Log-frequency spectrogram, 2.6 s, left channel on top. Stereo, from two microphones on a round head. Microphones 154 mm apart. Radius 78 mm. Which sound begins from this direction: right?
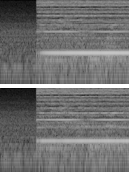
An alarm, at 0.7 s.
